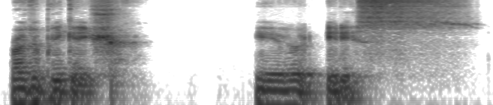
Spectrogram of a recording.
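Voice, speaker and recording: A man presenting a class talk, reading his slides aloud haltingly, with pauses and restarts. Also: fairly low pitch, fairly even intonation, sharp tone. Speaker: student presenter.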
